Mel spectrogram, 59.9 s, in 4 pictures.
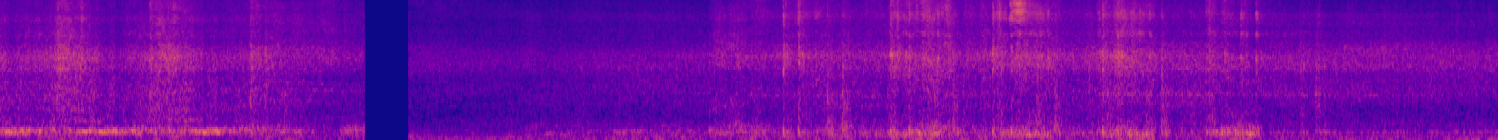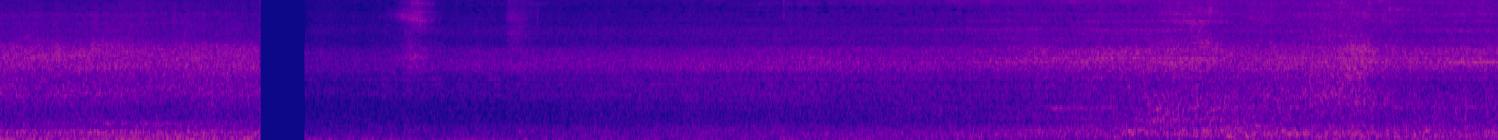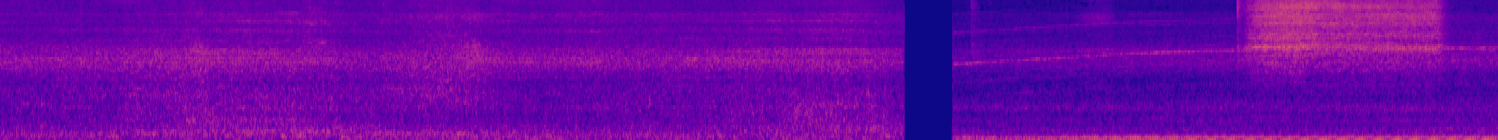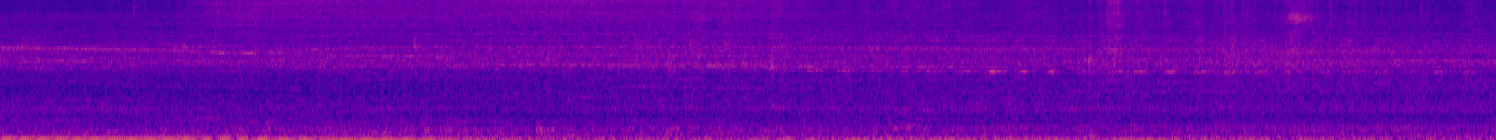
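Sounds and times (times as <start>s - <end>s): electric train rumbling past: 0.0s - 59.9s
diesel locomotive throbbing: 39.5s - 59.9s.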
